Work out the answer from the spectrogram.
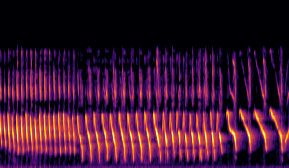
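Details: Tight rolling canary trill for tutoring young canaries: a very fast, steady series of bright pulsed notes lasting over a second, then rhythmic falling strokes and a few slurred whistles.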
